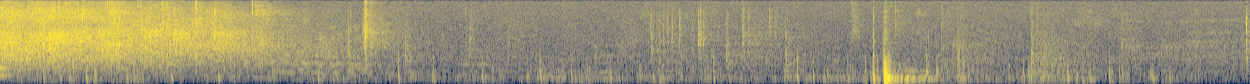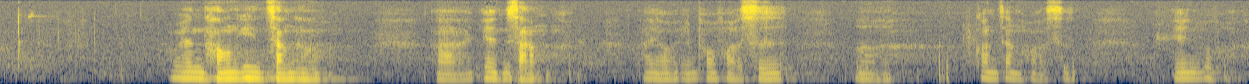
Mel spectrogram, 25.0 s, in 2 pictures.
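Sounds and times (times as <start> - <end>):
crowd applause welcoming a speaker: 0.0 - 3.8
faint shuffles: 2.2 - 13.9
speech: 14.6 - 15.8, 17.6 - 18.1, 19.1 - 20.4, 21.0 - 21.5, 22.3 - 23.4, 24.2 - 24.8.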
